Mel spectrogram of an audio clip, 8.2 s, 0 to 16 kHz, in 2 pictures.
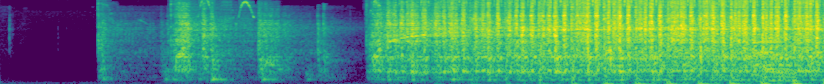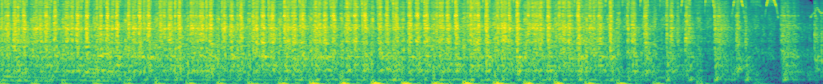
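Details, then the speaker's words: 1983 Honda ATC 200E 200cc three-wheeler, new battery: steady starter cranking about three compression strokes a second, never fires; no spark at plug or screwdriver in plug wire, so not the plug; CDI or coil suspected, stray ground wire shorting ignition. "we took the plug out and cranked it over no spark from the spark plug we took the plug off of the plug wire stuck a screwdriver in it still no spark so it's not the spark plug"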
